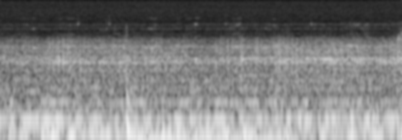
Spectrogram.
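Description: Low, sustained ambient drone of background music, with a deep bass tone that comes in for about a second in the middle.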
